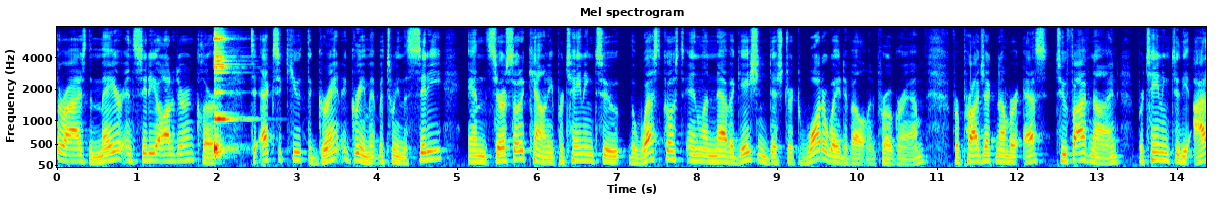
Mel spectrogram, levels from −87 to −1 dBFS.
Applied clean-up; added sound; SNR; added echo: none; Cowbell; -4 dB; none.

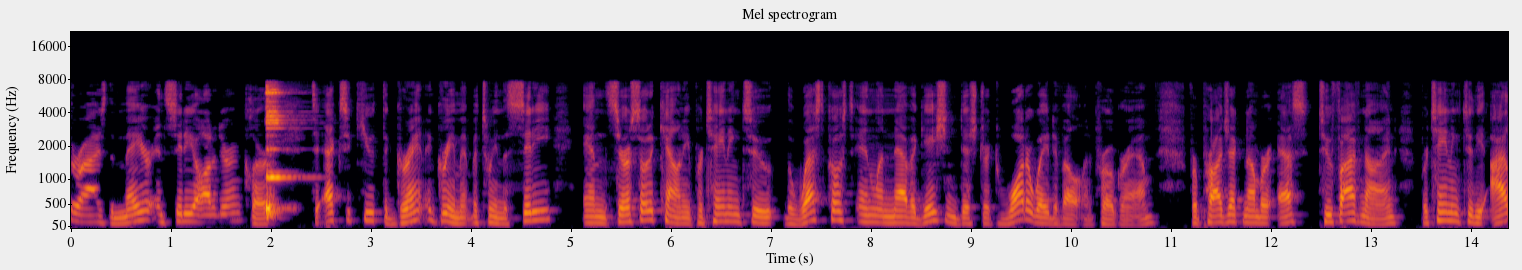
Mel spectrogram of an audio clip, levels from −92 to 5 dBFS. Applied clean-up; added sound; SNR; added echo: classical method Wiener filter.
